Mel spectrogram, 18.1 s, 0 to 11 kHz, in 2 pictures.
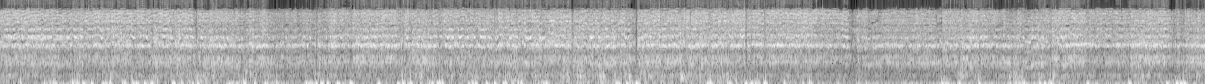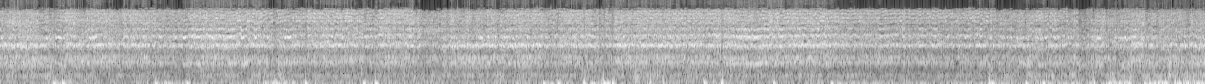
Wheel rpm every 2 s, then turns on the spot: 230, 220, 220, 220, 230, 230, 230, 230, 230.
none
